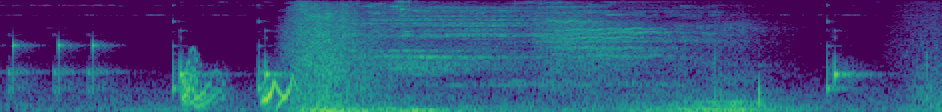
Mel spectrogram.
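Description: A bright shimmering chime swells up and slowly fades.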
